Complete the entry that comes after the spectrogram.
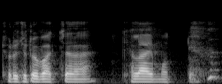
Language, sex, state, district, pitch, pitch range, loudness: Bengali, male, Tripura, West Tripura, 125 Hz, 120-135 Hz, -18 LUFS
